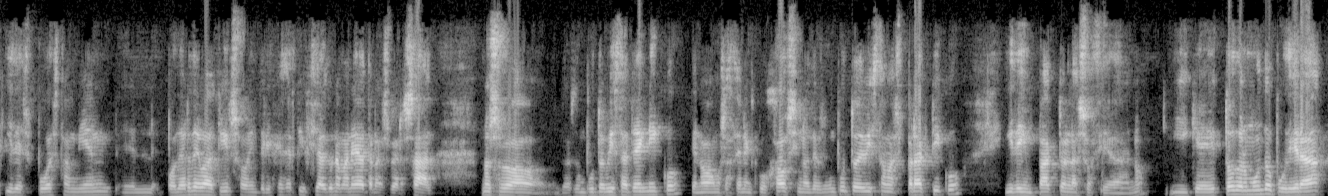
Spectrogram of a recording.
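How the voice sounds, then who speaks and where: Male host from Spain, mid-pitched, casual and hesitant, muffled app audio. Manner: hesitant, many fillers and restarts. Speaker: host of an online audio room. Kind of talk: casual explanatory talk.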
